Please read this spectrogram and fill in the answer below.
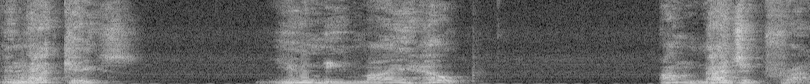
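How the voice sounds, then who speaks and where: Gravelly and high-pitched, a man does a put-on character voice at a fairly slow pace. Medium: read story.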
